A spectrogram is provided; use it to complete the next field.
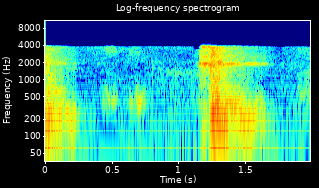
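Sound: cabinet door being opened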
